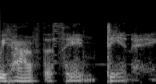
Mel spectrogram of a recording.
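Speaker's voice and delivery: hushed whisper, very quiet. In character, whispering to Sammy while following Alex out. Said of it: "I'm going to whisper to Sammy".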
